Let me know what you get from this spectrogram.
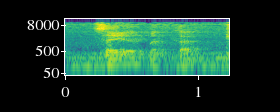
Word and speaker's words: Sayeret Matkal: Yoni had finished his time in the army in a very special unit called Serat. How do you say it? – Sayeret Matkal.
